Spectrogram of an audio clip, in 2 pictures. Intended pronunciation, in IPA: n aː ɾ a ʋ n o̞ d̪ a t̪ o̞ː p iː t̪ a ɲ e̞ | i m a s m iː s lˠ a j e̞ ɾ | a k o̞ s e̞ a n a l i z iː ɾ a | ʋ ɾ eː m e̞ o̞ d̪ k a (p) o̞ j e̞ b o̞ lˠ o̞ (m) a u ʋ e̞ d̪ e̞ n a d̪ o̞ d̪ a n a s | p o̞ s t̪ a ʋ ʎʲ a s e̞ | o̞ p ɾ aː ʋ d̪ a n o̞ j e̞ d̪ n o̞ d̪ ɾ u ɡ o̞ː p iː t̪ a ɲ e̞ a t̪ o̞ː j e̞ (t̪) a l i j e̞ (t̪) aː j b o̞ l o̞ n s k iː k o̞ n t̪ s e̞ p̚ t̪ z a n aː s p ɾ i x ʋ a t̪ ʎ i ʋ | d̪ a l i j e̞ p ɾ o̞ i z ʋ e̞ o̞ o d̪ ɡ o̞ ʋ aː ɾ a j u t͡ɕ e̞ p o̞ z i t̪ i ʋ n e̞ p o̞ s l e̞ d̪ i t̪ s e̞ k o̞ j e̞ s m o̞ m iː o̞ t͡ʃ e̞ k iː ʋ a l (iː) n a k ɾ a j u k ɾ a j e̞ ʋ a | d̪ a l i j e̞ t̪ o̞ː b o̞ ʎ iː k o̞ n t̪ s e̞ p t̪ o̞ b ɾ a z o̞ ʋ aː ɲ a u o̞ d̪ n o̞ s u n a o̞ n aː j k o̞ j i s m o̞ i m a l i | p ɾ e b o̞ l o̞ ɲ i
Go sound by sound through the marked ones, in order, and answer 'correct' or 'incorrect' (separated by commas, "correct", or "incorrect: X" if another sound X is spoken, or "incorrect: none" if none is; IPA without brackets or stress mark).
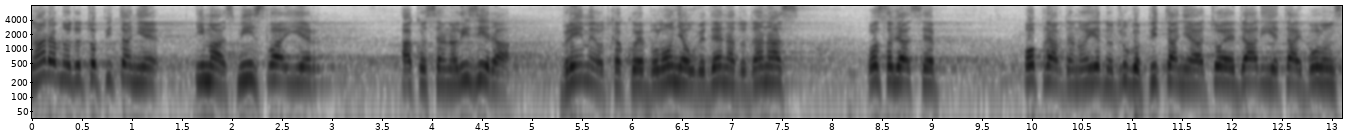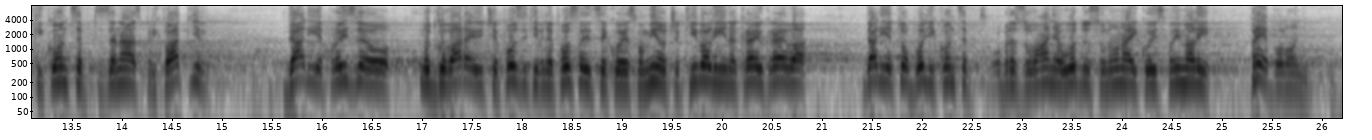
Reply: incorrect: k, incorrect: ɲ, incorrect: d̪, correct, correct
